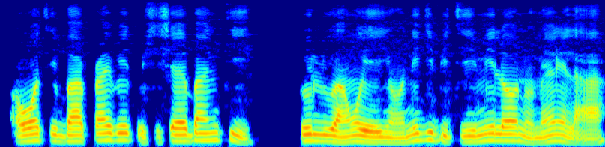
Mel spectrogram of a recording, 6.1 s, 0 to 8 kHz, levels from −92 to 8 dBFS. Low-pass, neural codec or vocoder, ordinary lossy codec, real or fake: none; none; none; real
